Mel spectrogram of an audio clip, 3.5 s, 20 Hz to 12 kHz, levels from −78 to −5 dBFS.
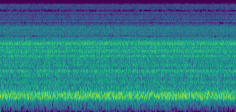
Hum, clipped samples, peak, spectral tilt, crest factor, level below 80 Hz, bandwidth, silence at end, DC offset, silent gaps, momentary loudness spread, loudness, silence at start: none; under 0.1%; -6 dBFS; -1.5 dB/octave; 14 dB; -70 dBFS; 11.5 kHz; 0 s; under 0.1%; none; 1 LU; -19 LUFS; 0 s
